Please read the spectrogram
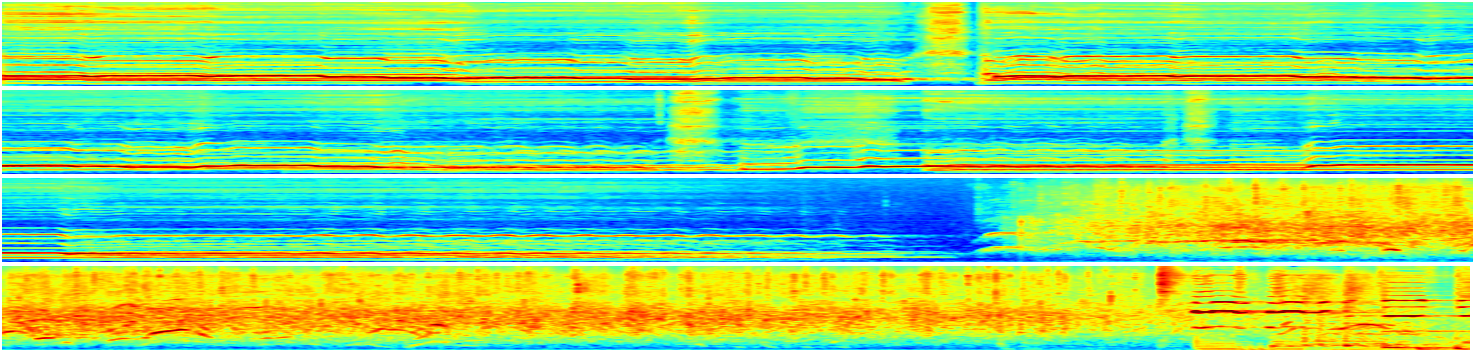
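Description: Three voices holding close a cappella harmony chords, sustained notes with vibrato moving together in steps. About twenty seconds in the singing stops and is followed by audience applause and cheering.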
